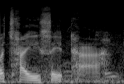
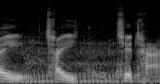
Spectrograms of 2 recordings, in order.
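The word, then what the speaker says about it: ชัยเศรษฐา: ถึง ปัจจุบัน นะ ครับ ก็ ให้ ออก เสียง เป็น พระ เจ้า ไซเสฏฐา นะ ครับ หรือ ว่า ชัย เศรษฐา ที่ ราด เศษ หา นะ ครับ สิทธิ ฐาน เศรษฐี นะ ครับ ไม่ ใช่ ชัย เชษฐา นะ ครับ เพราะ ว่า พระ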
